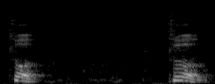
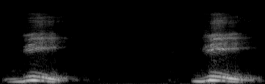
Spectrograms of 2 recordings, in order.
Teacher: Now, as you try to actually articulate that sound, I want you to place your finger on your Adam's apple as we articulate P and B, and we notice that one is voiced and the other is voiceless. Of course, when we articulate P, normally, we do not add voice to it.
